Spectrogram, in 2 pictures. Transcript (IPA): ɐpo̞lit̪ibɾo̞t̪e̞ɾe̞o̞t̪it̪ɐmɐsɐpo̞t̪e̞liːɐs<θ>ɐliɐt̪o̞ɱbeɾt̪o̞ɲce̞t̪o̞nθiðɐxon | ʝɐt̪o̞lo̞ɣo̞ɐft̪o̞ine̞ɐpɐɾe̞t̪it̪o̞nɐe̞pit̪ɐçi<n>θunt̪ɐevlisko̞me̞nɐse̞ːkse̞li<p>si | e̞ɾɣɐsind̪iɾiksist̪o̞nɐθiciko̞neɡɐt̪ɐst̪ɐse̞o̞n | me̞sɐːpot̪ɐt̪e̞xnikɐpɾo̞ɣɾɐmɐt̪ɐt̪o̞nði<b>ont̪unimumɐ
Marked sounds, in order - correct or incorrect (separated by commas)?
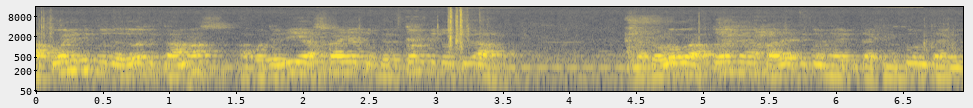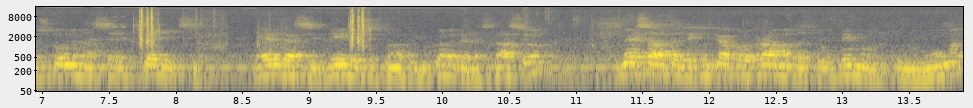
incorrect, correct, incorrect, incorrect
